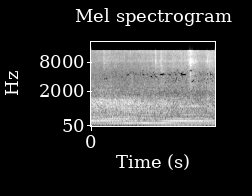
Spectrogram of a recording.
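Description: A steady low machine hum of a few even tones, running unchanged.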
